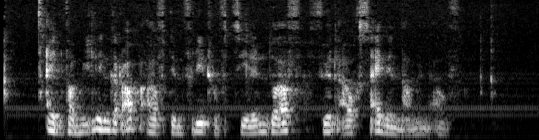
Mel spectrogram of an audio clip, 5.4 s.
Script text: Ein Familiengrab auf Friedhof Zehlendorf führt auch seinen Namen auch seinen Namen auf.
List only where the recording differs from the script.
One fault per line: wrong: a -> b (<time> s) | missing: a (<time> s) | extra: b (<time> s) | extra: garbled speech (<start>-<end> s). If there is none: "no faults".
extra: dem (1.7 s)
missing: auch seinen Namen (4.3 s)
